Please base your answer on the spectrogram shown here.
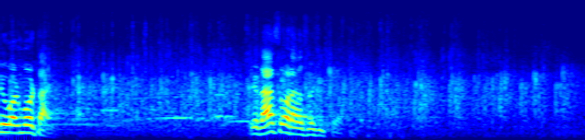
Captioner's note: applause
